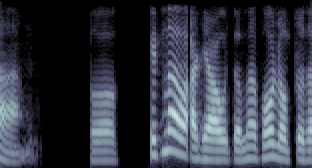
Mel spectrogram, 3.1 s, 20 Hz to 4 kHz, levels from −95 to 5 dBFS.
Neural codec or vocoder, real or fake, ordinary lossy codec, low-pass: codec, 16 kHz, 2 kbps, X-Codec, HuBERT features, trained on LibriSpeech; fake; none; 3.6 kHz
